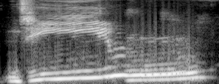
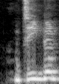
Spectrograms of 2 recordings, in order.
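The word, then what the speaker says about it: جيم: জিম জিমটা জিহ্বার মাঝখান চেপে উচ্চারণ হবে।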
